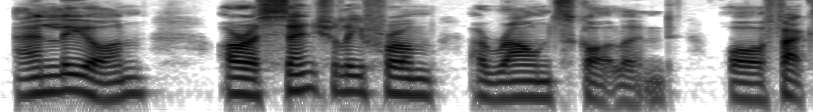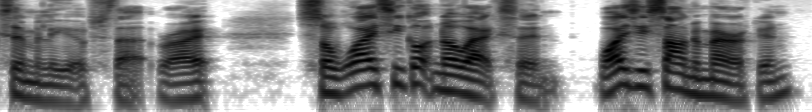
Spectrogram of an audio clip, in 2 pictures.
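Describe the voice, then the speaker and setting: A man's voice: medium pitch, dry recording, studio quality. Sweary young man griping in casual chat. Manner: sweary, animated griping with rhetorical questions. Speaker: podcast co-host. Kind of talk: casual chat about animation and games.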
